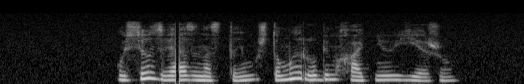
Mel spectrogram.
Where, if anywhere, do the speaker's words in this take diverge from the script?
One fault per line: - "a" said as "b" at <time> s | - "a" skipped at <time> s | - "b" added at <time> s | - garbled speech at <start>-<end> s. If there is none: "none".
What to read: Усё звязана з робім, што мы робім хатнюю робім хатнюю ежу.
- "робім" said as "тым" at 2.4 s
- "робім хатнюю" skipped at 3.9 s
